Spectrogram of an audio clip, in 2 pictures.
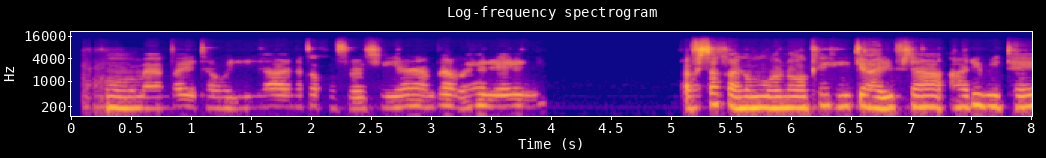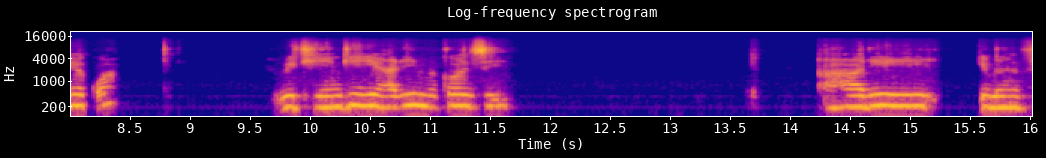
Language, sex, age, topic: Rundi, female, 25-35, education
